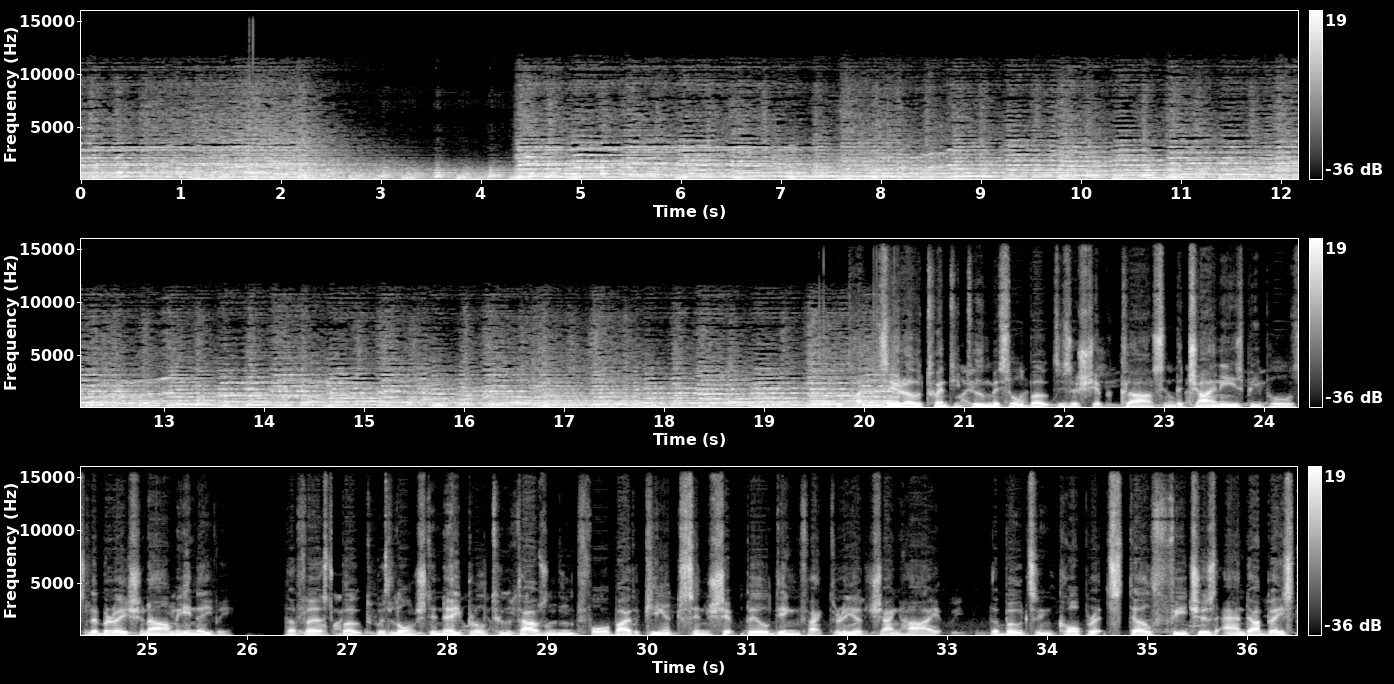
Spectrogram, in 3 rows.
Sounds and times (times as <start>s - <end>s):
Speech: 19.7s - 36.5s.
